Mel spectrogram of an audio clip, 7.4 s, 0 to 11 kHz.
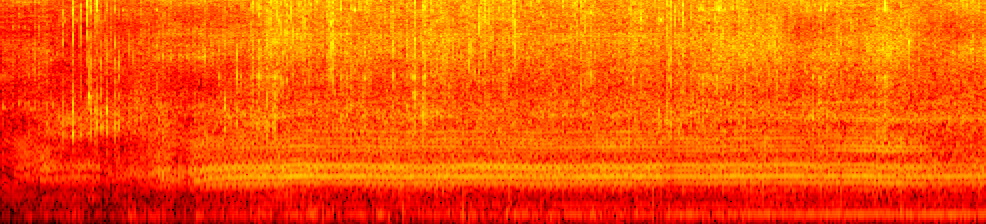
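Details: Hyper Tough 26cc two-stroke straight-shaft string trimmer, new, first start: pull-start catches, revs build over a second or two, then a steady buzzing note holds smoothly; healthy.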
